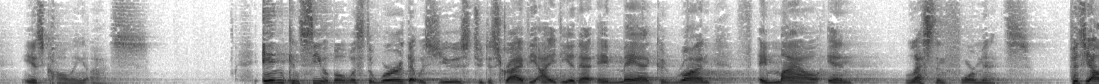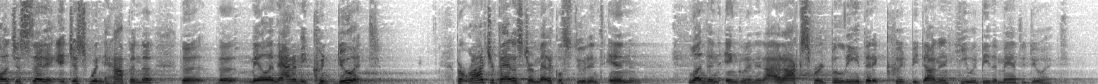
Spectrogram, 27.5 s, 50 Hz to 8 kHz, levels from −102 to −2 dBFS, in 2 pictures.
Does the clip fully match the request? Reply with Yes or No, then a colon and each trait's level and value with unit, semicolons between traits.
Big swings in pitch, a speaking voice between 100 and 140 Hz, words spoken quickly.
No: wide, 6.2 semitones; low, 135 Hz; average, 145 wpm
